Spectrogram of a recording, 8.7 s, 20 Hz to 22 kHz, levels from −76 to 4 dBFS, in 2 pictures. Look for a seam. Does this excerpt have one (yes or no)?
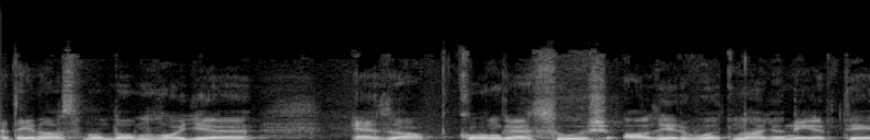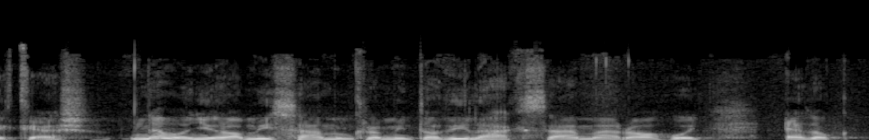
no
